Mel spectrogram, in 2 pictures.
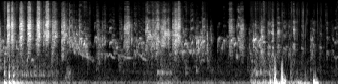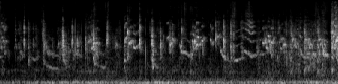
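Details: Happy budgerigar eating greens starts with loud rapid chattering, then clicks and thumps, followed by softer scattered squeaky chirps and warbles.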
